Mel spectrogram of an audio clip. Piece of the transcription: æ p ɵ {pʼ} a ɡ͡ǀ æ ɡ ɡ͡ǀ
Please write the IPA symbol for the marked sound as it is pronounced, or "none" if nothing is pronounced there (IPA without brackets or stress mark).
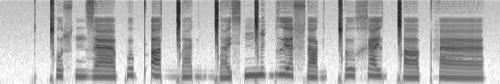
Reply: pʼ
